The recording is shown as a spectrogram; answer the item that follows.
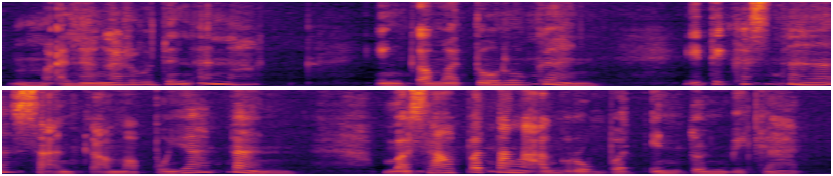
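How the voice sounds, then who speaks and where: Female, Ilocano radio drama: actress as patient, devout young mother, lowish voice with a husky grain. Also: animated, unhurried, darkish tone, heavily acted. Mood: gentle, pious. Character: gentle, devout young mother of a small child.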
